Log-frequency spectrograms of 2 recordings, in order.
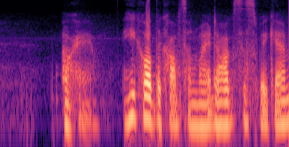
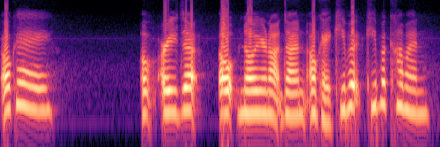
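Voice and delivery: higher, louder mock patience; frustrated; 5 semitones higher, 5 dB louder than usual. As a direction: goad him on with exaggerated exasperation. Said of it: "like, frustrated".

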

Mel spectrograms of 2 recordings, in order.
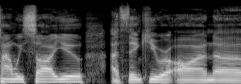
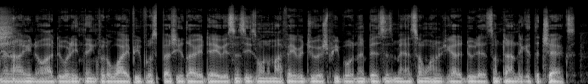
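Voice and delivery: low, soft, fast athlete impression; Shaq; 7 semitones lower, 5 dB quieter, much faster than usual. Basketball star answering the actor, low Shaq mumble. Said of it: "I'm gonna go Shaq".

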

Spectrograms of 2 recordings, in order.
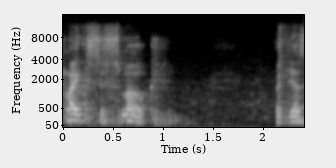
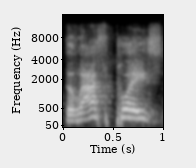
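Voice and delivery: loud; 10 semitones higher, 9 dB louder, slower than usual. Acted. Hyped rule announcement.

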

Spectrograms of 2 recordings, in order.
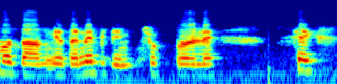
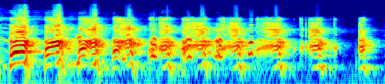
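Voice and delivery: loud rolling laugh; loud laughter; 6 semitones higher, 4 dB louder than usual. Real, not acted. Laughing hard.

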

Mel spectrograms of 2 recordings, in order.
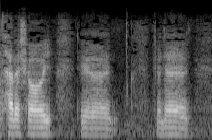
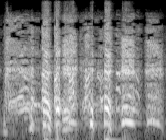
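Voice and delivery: loud high laugh; 13 dB louder than usual. Real, not acted. Guest laughs at his own story.

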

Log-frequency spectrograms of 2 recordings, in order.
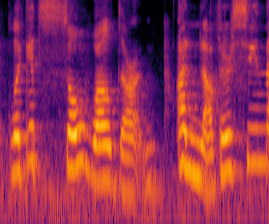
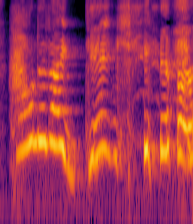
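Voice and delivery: laughing bewildered quote; 7 semitones higher, 4 dB louder, slower than usual. Retold or imitated. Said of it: "she's like".

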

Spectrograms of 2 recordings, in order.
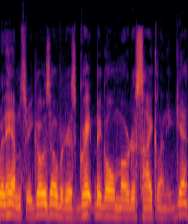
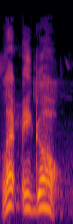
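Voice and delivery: high put-on voice of the pinned man; imitated high-voiced surrender; grudging captive imitation; 9 semitones higher, slower than usual. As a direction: give in, pitched high. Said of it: "And the other guy goes".

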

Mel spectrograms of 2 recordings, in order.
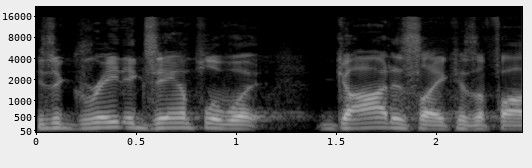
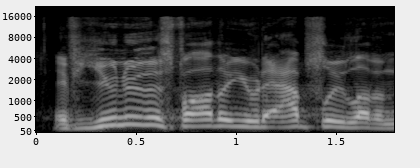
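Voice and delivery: higher and louder, proclaimed with energy; bold restatement; 6 semitones higher, 4 dB louder, faster than usual. Shown as a demonstration. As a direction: announce it with conviction, up and loud. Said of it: "We're gonna go with it".

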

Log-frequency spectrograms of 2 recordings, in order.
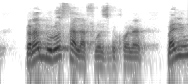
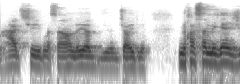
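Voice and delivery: ordinary talk, nothing marked

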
